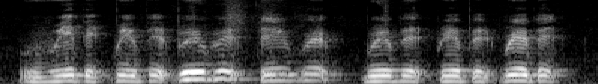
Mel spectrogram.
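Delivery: quick tongue-twister croaking; fast ribbits. Shown as a demonstration. Reader showing kids a fast ribbit chain, rapid and loud. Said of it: "It's not easy to say fast".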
